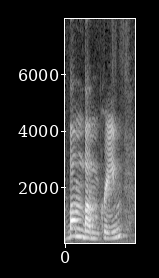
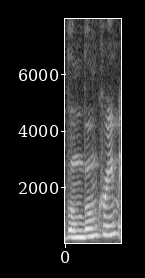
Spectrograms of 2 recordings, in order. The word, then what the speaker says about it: Bum Bum Cream: Anyways, okay, the Brazilian Boom Boom Cream or Bum Bum Cream. I actually have heard that Boom Boom Cream is the correct way to pronounce it.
